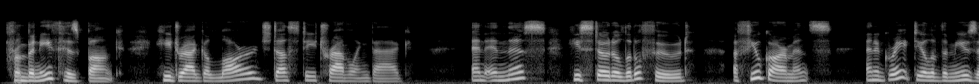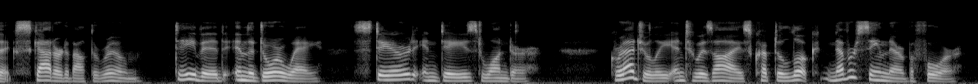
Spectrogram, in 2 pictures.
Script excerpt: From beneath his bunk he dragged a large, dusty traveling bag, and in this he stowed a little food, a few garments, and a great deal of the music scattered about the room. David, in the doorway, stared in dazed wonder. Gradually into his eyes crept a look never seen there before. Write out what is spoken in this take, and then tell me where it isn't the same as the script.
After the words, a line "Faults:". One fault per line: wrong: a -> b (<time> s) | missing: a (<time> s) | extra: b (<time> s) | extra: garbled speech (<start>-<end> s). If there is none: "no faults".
From beneath his bunk he dragged a large, dusty traveling bag, and in this he stowed a little food, a few garments, and a great deal of the music scattered about the room. David, in the doorway, stared in dazed wonder. Gradually into his eyes crept a look never seen there before.
Faults:
no faults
